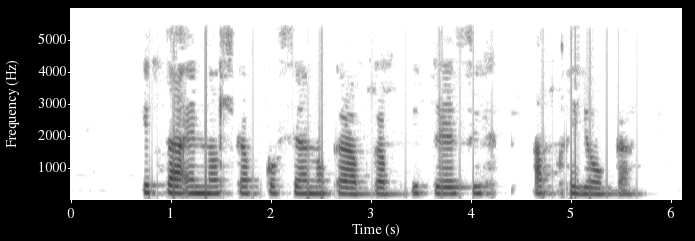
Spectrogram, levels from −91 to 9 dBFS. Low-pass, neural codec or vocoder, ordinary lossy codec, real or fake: 5.4 kHz; none; MP3, 48 kbps; real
